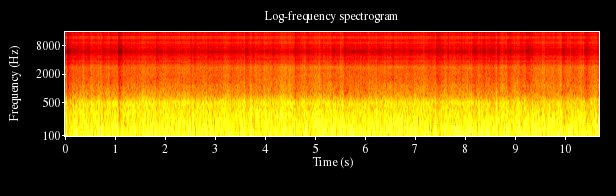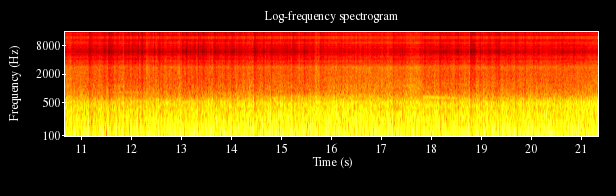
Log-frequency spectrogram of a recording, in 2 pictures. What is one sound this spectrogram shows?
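Wind roars against the rider at speed.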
